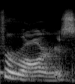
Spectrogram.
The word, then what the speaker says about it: Ferrars: I say Ferrars. – Ferrars. Like Ferrari? – Rar. – Rar. Bring us back to 2000s. – Rar. It's like the heart. Rar.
